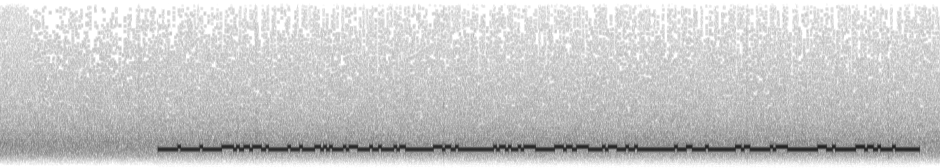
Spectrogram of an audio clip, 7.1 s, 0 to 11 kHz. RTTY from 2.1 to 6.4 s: QRZ? DE OZ7LEN

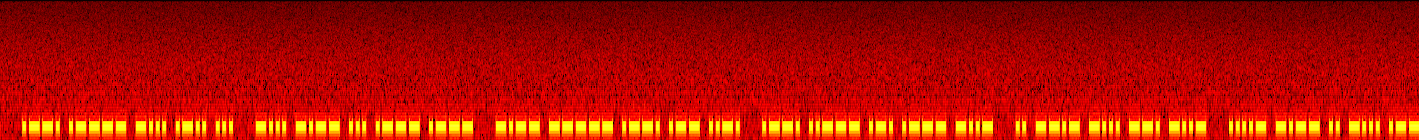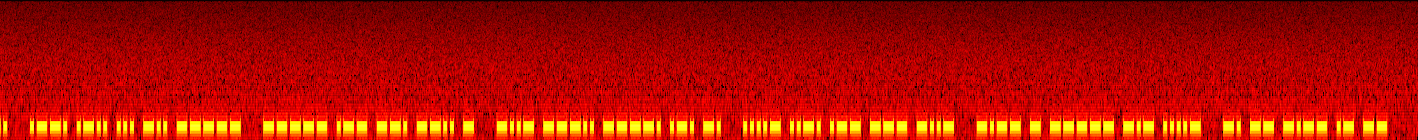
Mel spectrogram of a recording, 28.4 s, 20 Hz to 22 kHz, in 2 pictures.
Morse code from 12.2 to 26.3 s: 4YIBP PLSD0 0WGZT X89RN 4FWOX YT0K4

